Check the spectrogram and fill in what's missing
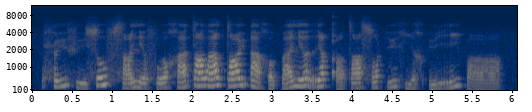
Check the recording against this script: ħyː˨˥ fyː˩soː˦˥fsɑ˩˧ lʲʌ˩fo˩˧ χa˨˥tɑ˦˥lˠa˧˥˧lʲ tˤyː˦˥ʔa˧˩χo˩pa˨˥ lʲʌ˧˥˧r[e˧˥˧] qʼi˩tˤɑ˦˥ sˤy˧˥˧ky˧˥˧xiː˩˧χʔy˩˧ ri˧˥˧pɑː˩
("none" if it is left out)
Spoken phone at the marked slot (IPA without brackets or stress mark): e˦˥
